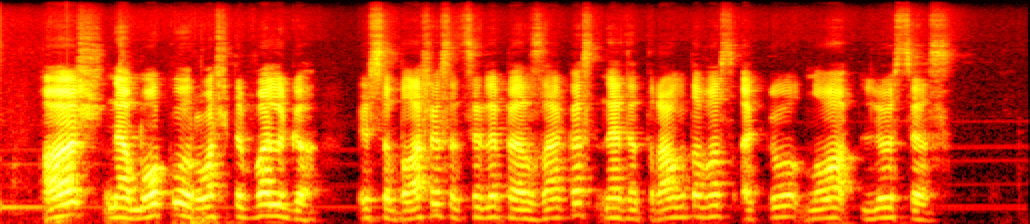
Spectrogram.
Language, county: Lithuanian, Kaunas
